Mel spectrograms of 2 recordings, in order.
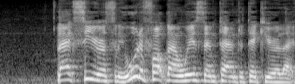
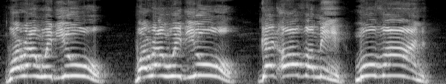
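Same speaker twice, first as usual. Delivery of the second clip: high pitched angry rant; 7 semitones higher than usual. Real, not acted. Ranting at the ex.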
